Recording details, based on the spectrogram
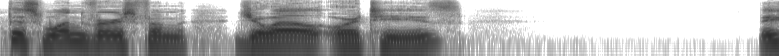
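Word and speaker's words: Joell Ortiz: And I don't know if that's how you pronounce his name. You know what? This is silly. We have internet's in our pocket. We're going to look this up. We'll be right back. BRB. Okay, we're back. And we are a little bit smarter than we were five seconds ago. Joe L. Ortiz.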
